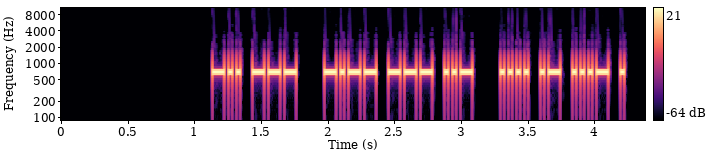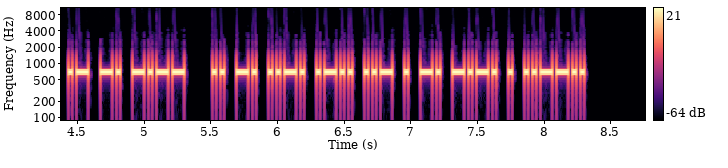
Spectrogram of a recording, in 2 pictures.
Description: Morse code, heard as a keyed tone, about 40 wpm, 700 Hz. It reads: DO YOU HAVE ANY INFLUENCE?
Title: Sentences from Top 1100 Words 40wpm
